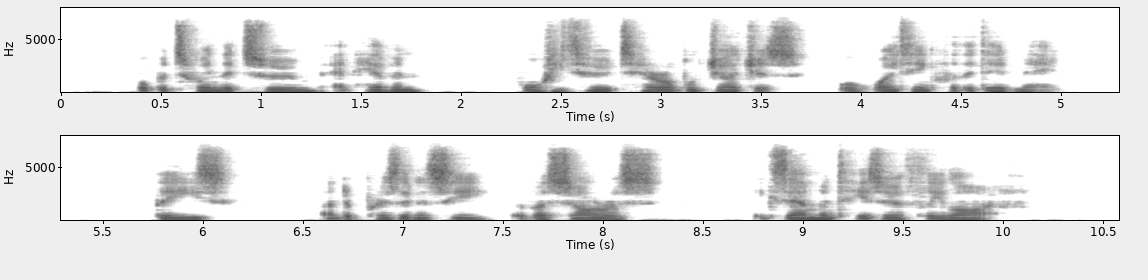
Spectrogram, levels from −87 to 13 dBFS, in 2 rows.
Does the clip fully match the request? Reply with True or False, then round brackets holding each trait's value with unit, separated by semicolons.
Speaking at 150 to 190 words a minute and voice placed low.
False (140 wpm; 120 Hz)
